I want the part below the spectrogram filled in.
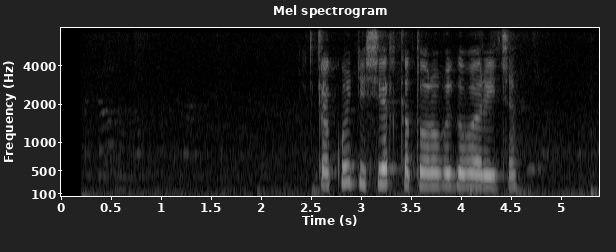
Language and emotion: Russian, neutral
